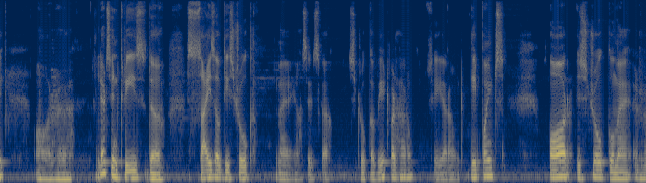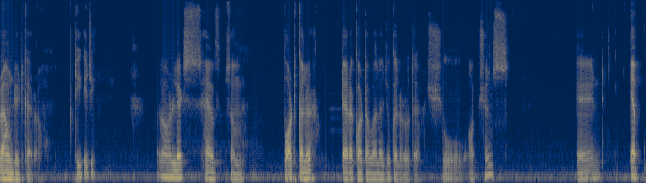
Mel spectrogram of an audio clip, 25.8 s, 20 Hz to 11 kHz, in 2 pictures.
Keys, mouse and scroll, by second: 0.0 click, 0.4 space, 2.5 click, 5.8 click, 9.0 click, 17.0-25.8 drag.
